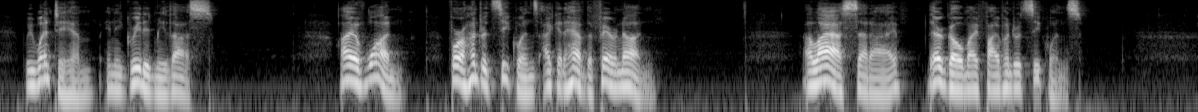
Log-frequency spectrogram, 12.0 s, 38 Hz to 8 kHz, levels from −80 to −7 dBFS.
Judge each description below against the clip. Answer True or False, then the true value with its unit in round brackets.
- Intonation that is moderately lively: False (6.3 semitones)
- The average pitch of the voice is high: False (125 Hz)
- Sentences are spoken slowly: False (155 wpm)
